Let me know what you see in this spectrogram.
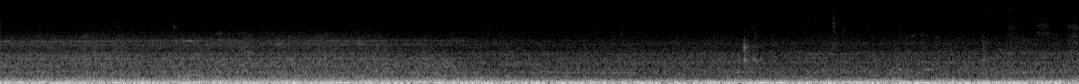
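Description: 700 Series Rail Star Shinkansen running on the line, heard inside the passenger cabin as a steady low rumble.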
